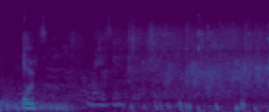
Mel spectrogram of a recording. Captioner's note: audience claps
